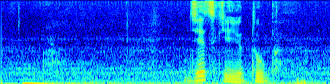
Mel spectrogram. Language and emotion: Russian, sad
